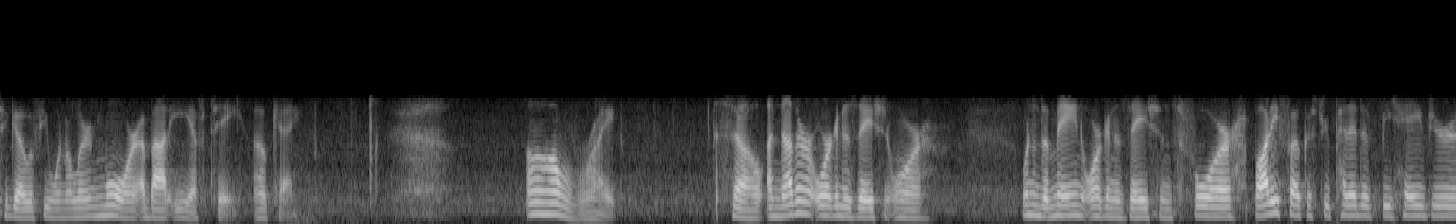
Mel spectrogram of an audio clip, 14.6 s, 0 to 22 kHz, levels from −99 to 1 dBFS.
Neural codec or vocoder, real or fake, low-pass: none; real; 3.6 kHz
